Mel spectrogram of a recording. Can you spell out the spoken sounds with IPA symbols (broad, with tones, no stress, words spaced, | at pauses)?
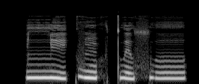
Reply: lːe˨˩˦kvõ˨xtʷɛ˨˩˦ sʷɤ˨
